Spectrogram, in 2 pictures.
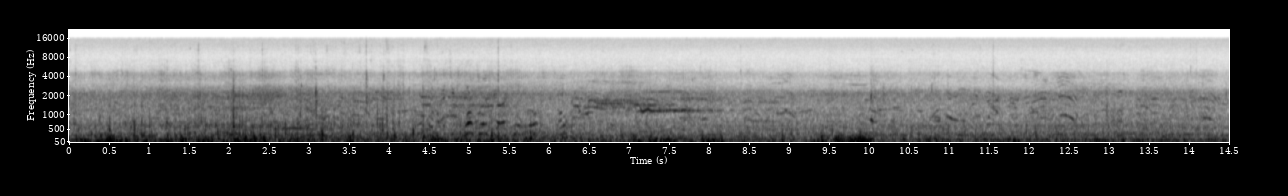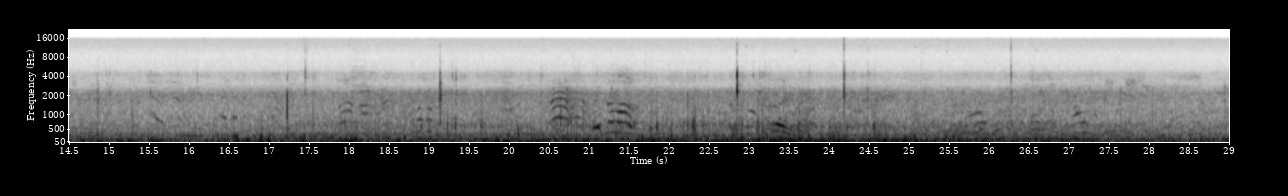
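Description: Horses gallop with drumming hooves on dry ground.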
